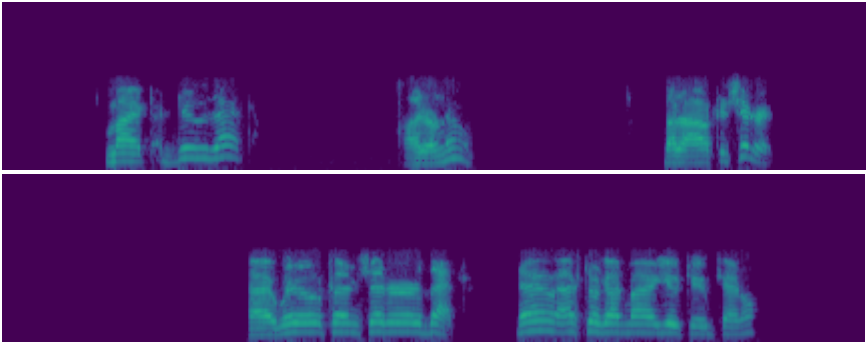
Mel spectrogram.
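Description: A man speaks with animation, heard through a phone line, in short bursts with pauses.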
